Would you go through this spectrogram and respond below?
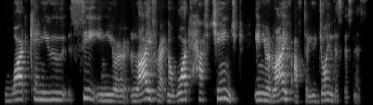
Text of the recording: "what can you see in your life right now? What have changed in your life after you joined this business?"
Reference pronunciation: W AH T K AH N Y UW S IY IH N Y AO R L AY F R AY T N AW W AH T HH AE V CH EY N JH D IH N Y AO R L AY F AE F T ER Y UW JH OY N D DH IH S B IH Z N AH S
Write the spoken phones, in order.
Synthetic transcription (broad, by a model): W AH T K AH N Y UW S IY IH N Y AO R L AY F R AY T N AW W AH T HH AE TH CH EY N JH D IH N Y AO R L AY F AE F T ER Y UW JH OY N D DH IH S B IH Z N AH S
